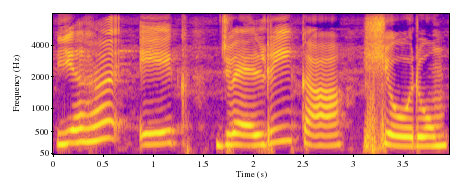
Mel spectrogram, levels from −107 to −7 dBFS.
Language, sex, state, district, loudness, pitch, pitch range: Hindi, female, Chhattisgarh, Raipur, -12 LUFS, 235 Hz, 215-315 Hz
